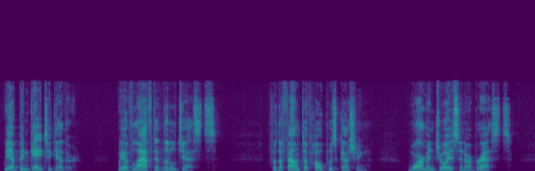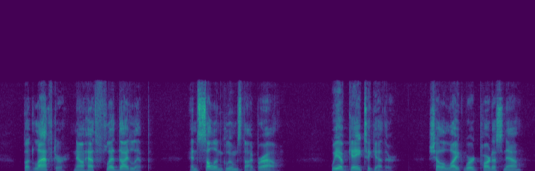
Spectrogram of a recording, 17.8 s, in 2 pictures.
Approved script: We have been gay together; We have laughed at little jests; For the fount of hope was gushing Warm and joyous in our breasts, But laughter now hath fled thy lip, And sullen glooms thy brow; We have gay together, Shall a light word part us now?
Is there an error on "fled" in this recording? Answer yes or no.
no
